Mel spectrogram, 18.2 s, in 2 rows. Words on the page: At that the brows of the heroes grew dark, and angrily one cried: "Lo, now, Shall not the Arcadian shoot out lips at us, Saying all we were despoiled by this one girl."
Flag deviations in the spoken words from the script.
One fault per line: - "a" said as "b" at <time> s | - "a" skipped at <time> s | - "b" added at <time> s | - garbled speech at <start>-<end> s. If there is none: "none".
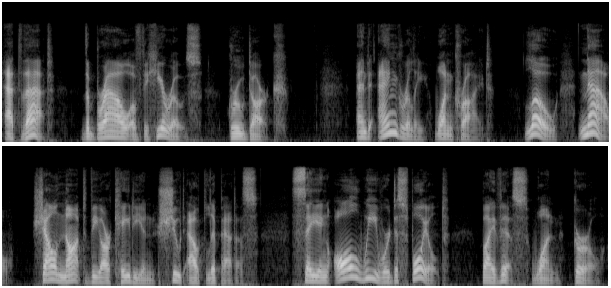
- "brows" said as "brow" at 1.3 s
- "lips" said as "lip" at 12.2 s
